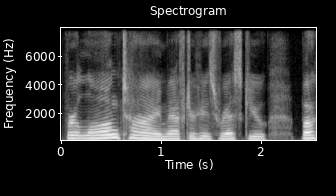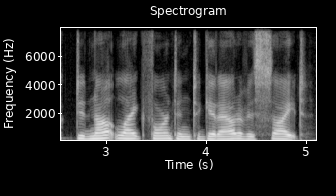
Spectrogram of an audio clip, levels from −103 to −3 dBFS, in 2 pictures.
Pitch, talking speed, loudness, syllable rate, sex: 190 Hz, 210 wpm, -17 LUFS, 4.6 syllables/s, female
